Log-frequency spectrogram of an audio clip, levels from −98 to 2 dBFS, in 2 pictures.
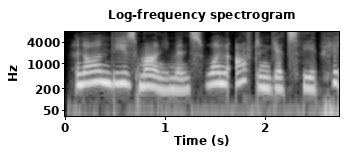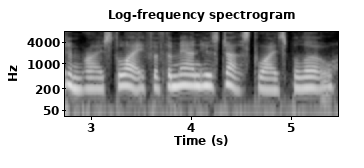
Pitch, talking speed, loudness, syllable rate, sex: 230 Hz, 185 wpm, -18 LUFS, 5.3 syllables/s, female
